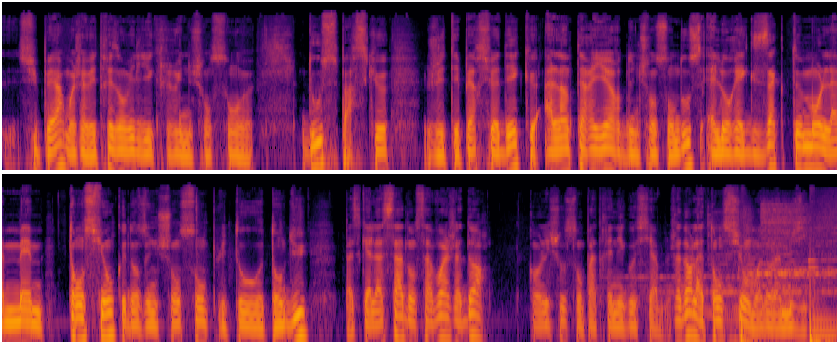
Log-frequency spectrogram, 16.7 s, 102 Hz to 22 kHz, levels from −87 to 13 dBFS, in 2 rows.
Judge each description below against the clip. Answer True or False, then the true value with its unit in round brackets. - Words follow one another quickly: False (190 wpm)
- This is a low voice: True (95 Hz)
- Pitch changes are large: False (3.2 semitones)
